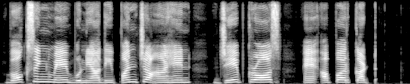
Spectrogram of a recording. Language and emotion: Sindhi, neutral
